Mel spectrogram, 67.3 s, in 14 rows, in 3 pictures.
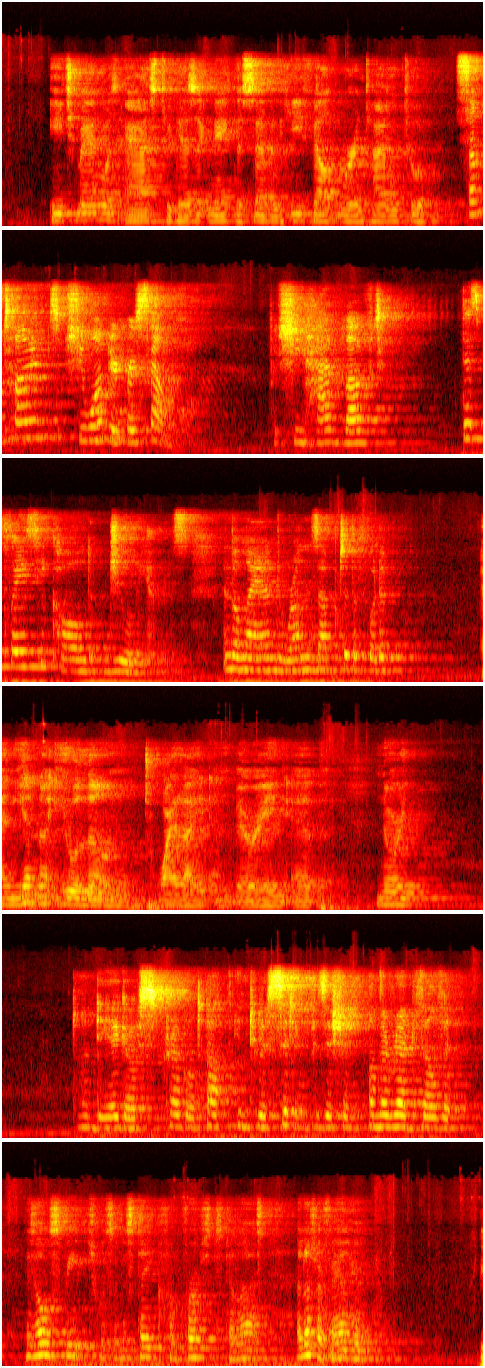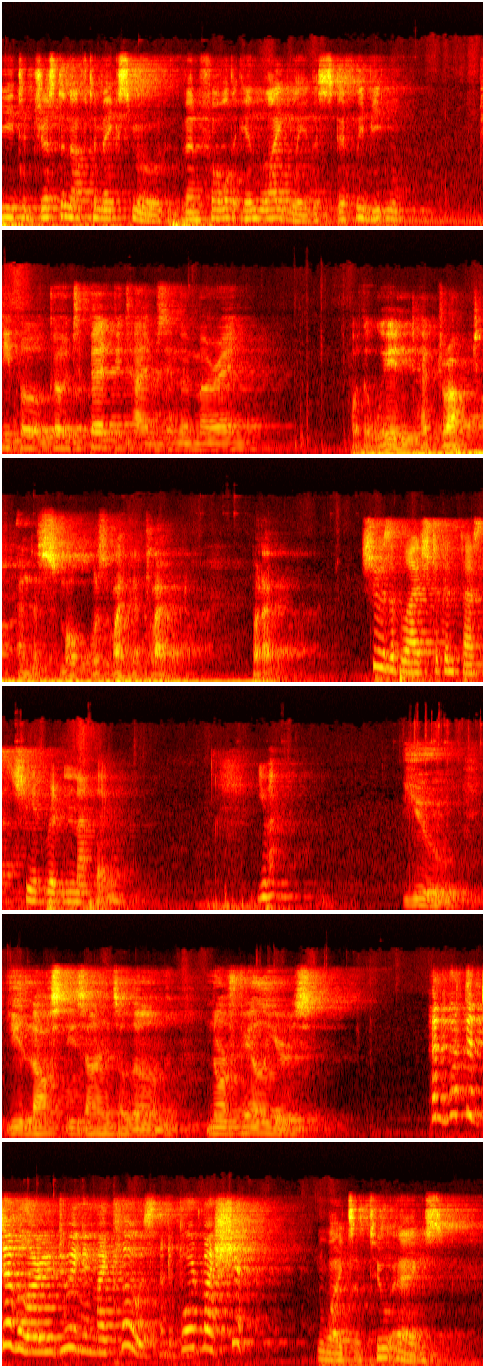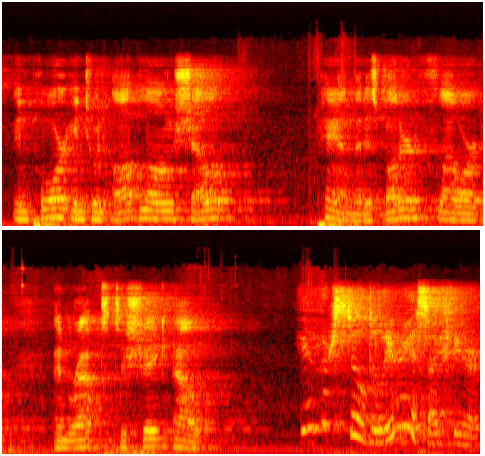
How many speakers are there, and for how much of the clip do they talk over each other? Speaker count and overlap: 10, no overlap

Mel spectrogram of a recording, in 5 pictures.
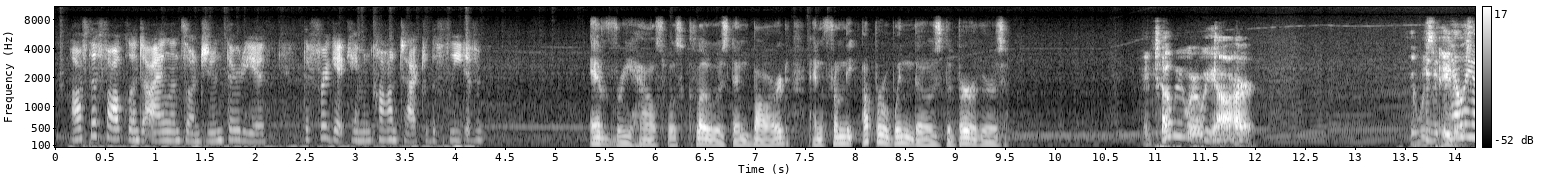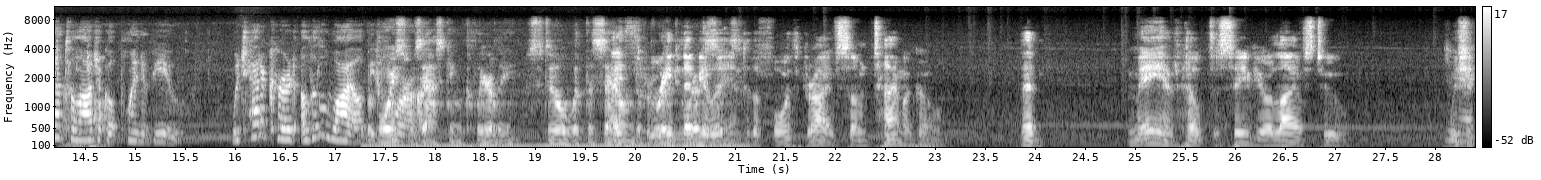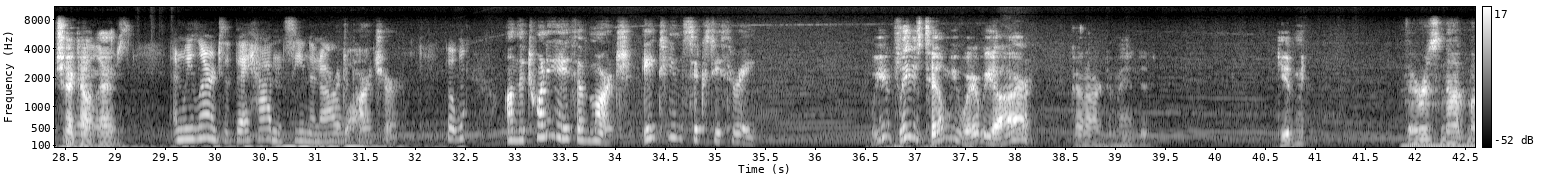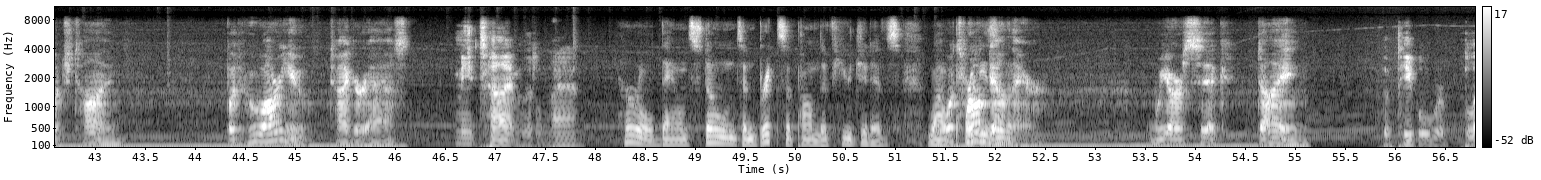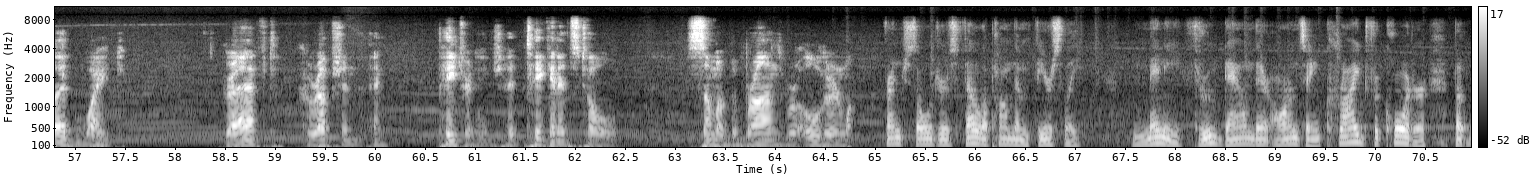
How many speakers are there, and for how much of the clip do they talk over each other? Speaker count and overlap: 5, about 9%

